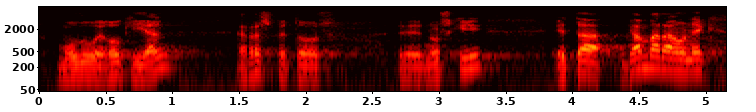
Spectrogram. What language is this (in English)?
Basque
